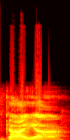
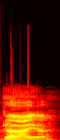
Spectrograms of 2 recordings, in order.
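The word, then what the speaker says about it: Gayà: I think I'm putting the emphasis on the wrong syllable in his name. Yeah, I think it's Gaia, not Gaia.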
